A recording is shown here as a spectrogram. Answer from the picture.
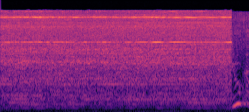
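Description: Upright vacuum cleaner running steadily: an even rush of air with a constant high whine.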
